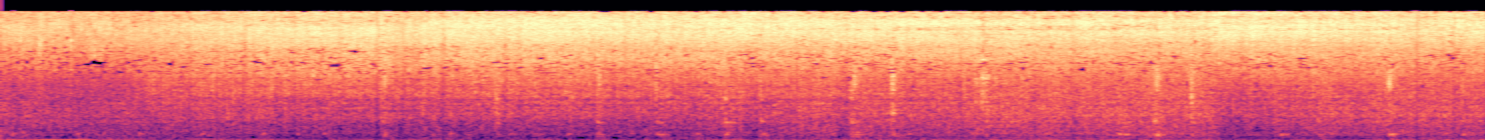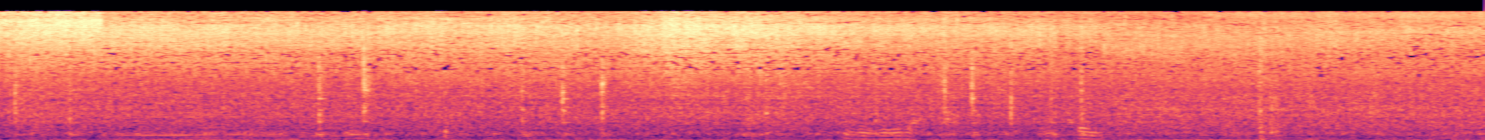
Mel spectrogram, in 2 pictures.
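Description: Pork, onions and garlic sizzling steadily in a non-stick frying pan, stirred with a wooden spatula that scrapes and taps the pan now and then.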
